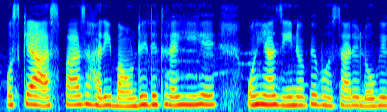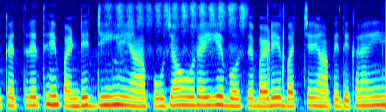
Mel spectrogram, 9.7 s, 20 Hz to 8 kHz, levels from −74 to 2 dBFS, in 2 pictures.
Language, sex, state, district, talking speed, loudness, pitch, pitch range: Hindi, female, Madhya Pradesh, Bhopal, 205 wpm, -15 LUFS, 215 Hz, 205-230 Hz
